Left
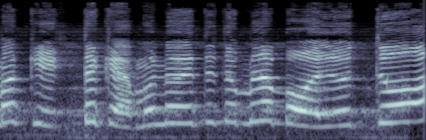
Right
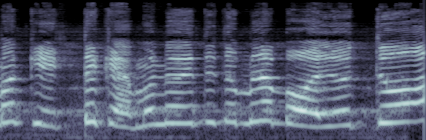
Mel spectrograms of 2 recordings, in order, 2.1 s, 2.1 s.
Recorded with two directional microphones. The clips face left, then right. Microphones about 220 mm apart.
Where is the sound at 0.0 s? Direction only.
40° right (ahead or behind).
